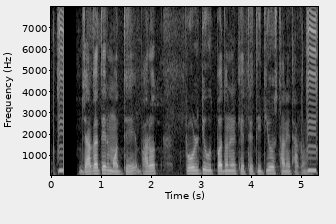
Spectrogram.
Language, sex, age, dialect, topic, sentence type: Bengali, male, 18-24, Rajbangshi, agriculture, statement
